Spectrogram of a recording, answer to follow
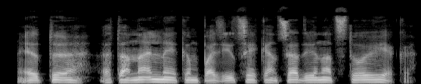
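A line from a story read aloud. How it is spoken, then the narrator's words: Whispered reply. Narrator (Russian): прошептал в ответ Данворти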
